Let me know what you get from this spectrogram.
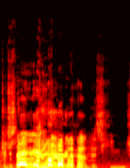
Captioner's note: laughter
